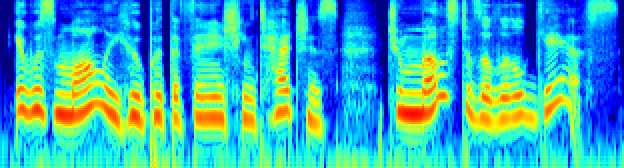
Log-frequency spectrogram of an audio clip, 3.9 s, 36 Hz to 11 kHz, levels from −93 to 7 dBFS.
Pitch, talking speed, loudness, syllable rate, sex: 230 Hz, 215 wpm, -18 LUFS, 5.7 syllables/s, female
